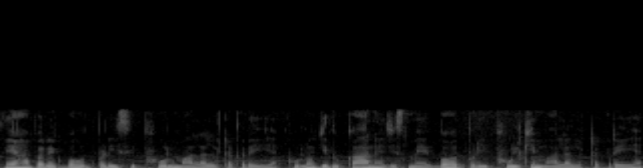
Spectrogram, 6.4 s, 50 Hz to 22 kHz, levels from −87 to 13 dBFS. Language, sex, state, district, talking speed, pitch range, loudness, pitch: Hindi, female, Bihar, Muzaffarpur, 215 wpm, 180-195 Hz, -41 LUFS, 190 Hz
